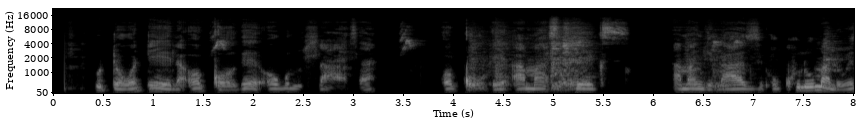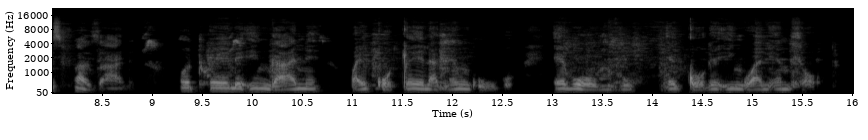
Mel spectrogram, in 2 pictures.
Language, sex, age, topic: North Ndebele, male, 18-24, health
